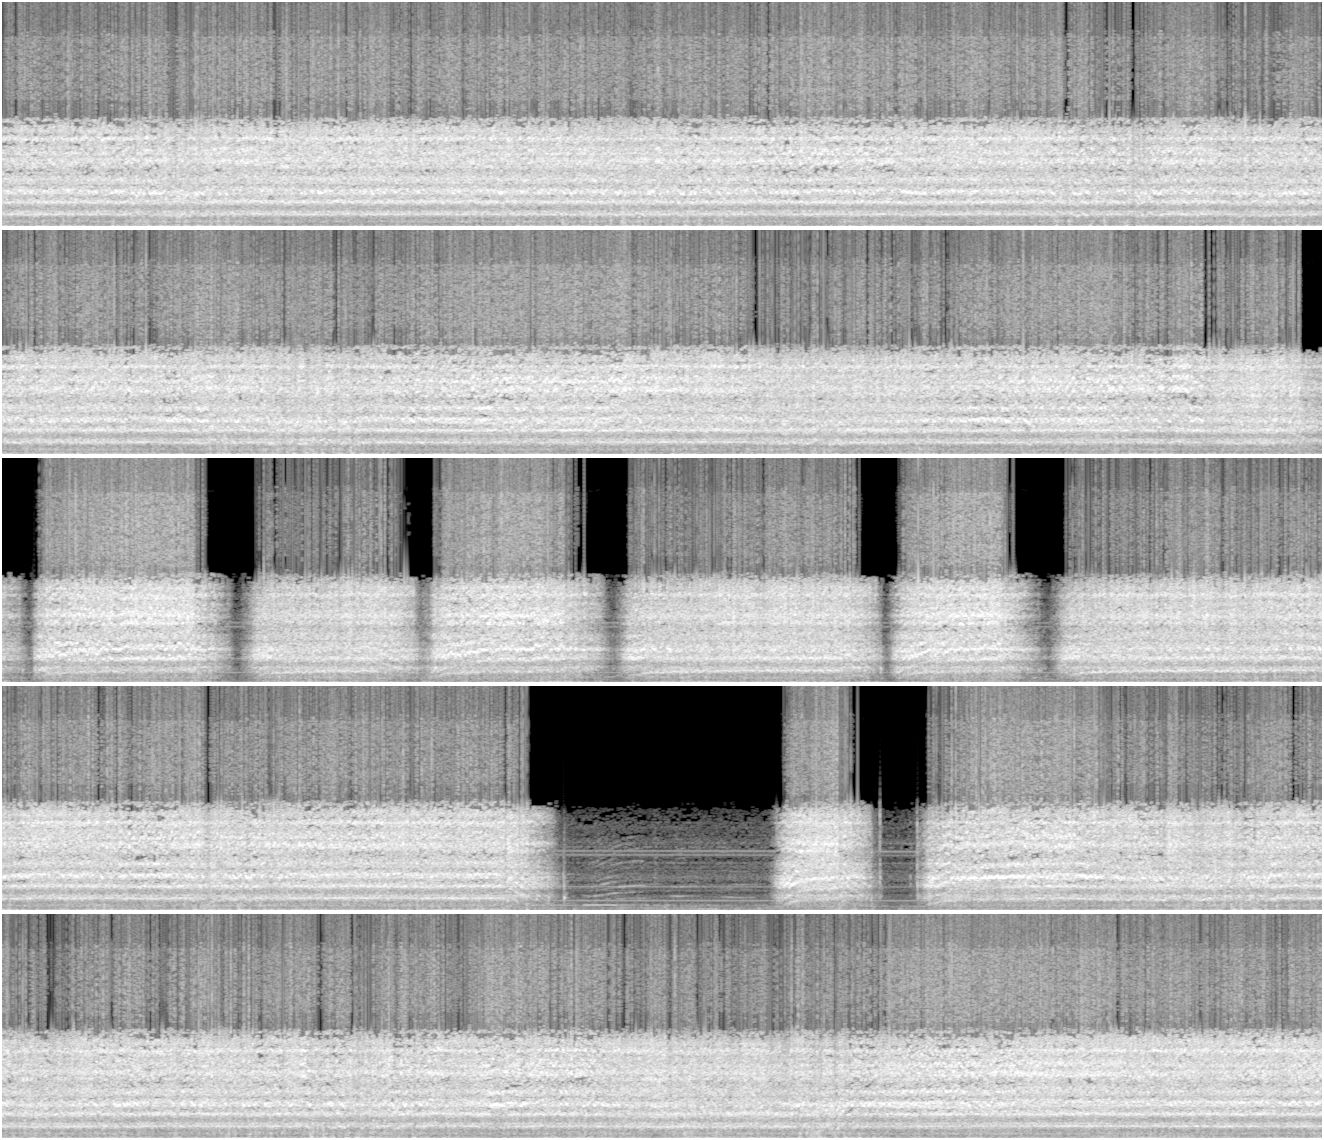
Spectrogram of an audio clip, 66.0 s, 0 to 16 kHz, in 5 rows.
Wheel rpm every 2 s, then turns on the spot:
230, 230, 230, 230, 230, 230, 230, 230, 220, 220, 220, 220, 220, 130, 140, 150, 140, 140, 140, 210, 220, 220, 100, 40, 110, 210, 220, 240, 230, 220, 210, 220, 230.
none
